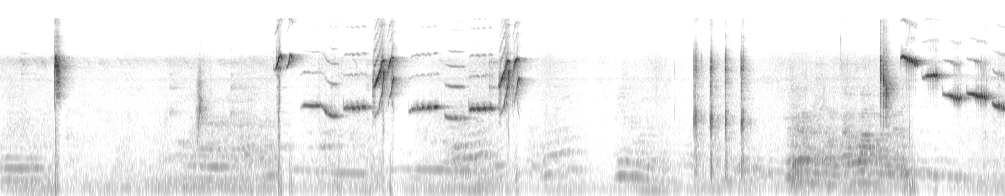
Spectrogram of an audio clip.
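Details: Snowy-browed flycatcher from Java in a pairing setup. Scattered sharp high notes and whistled phrases, a quick burst of clicks, and low murmuring near the end.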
